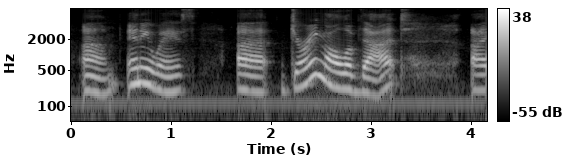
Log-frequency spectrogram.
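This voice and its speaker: Very slowly, a woman with an American accent speaks in a dark, mellow tone. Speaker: planner vlogger. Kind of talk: casual chat. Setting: bedroom at home.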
